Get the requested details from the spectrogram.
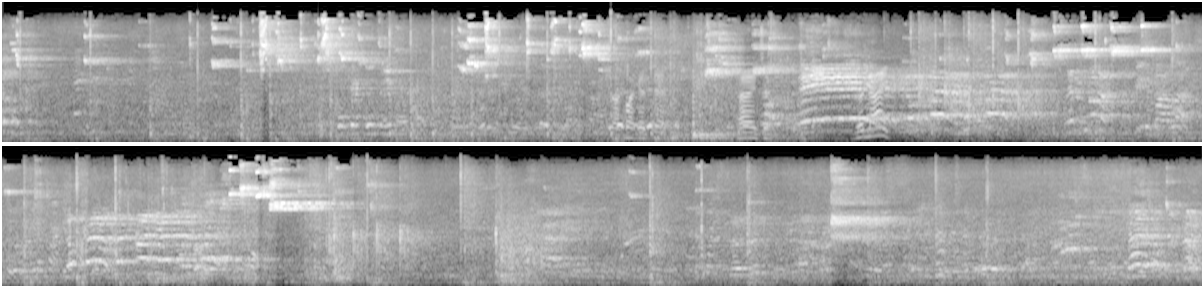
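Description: Men call out and talk loudly in an echoing gym.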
